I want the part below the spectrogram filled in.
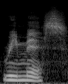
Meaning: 1. At fault; failing to fulfill responsibility, duty, or obligations 2. Not energetic or exact in duty or business; careless; tardy; slack; hence, lacking earnestness or activity; languid; slow
- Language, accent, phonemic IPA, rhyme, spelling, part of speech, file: English, US, /ɹəˈmɪs/, -ɪs, remiss, adjective, En-us-remiss.ogg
